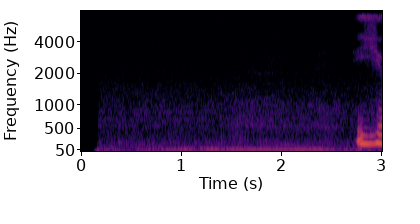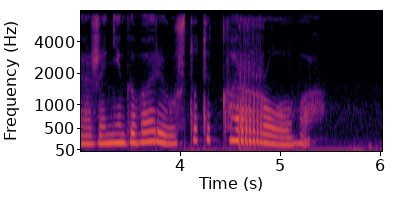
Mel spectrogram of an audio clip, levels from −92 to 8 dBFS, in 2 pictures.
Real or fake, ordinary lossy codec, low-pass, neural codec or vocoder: real; none; 7.2 kHz; none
